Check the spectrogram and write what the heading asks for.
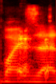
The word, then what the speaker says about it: Wayzata: yeah you that's a thing you would think it's w-a-y-z-a-t-a Wayzata but it's why is that up yeah yeah we have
